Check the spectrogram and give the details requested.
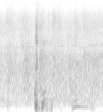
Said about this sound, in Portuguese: Vamos aplaudir Jesus para recompor aí, gente.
